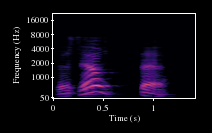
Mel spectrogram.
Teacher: sifat itbaq pada ta tu tetap kekal, iaitu dia tebal pada kalimah ahadtu dan basalta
